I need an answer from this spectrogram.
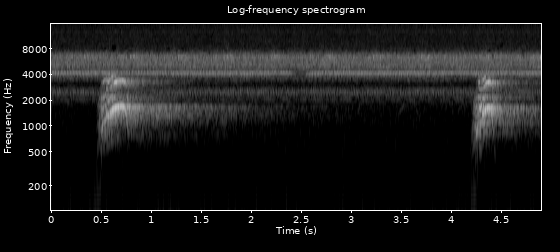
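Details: Side-striped jackal (Lupulella adusta), wild in Kafue National Park, Zambia, calling at night in the African bush; two sharp yelping barks about four seconds apart, each a brief downward-sweeping burst, over a constant high insect drone.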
